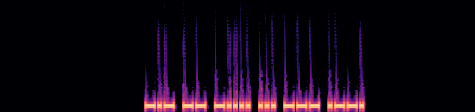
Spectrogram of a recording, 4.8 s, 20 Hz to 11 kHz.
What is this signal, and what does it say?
Morse code, heard as a keyed tone, about 38 wpm, 700 Hz. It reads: KM6SOP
